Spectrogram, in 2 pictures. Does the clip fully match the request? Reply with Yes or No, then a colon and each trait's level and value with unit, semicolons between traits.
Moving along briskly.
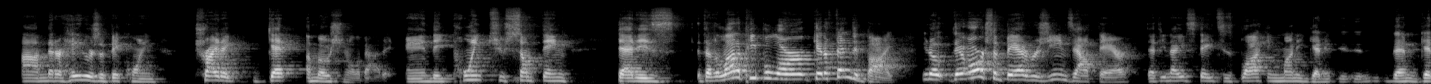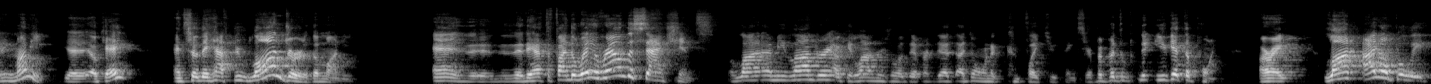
Yes: fast, 210 wpm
